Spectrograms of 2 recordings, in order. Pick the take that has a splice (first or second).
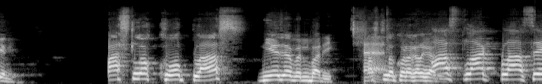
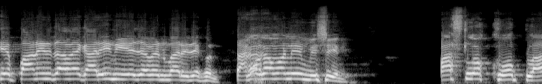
second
